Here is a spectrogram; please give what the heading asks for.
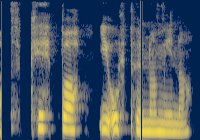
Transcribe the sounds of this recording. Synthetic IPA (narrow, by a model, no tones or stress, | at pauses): ðkʰɪhpa | iʔur̥pʰʏnːamiːna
